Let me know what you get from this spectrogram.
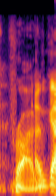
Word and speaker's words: Prague: Let's see how you pronounce it. You're correct. It's Prague.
